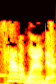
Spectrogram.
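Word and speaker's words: Tonawanda: He said the Tawanda News. It's Tanawanda.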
